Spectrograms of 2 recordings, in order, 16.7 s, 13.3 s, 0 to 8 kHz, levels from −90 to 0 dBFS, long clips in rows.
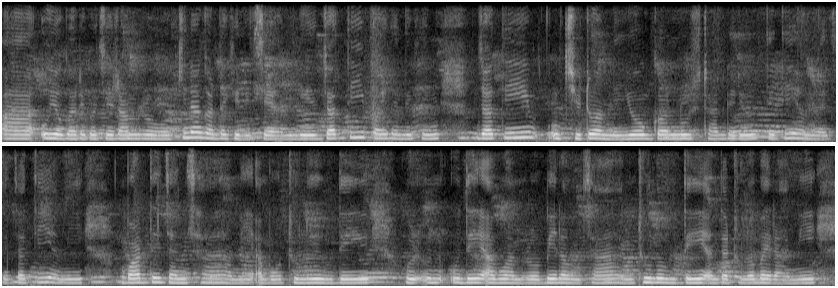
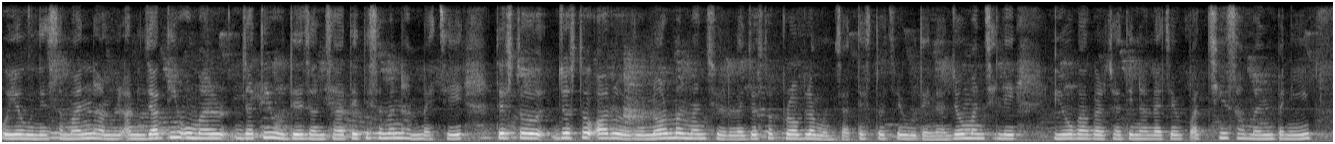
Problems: background sounds at intervals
